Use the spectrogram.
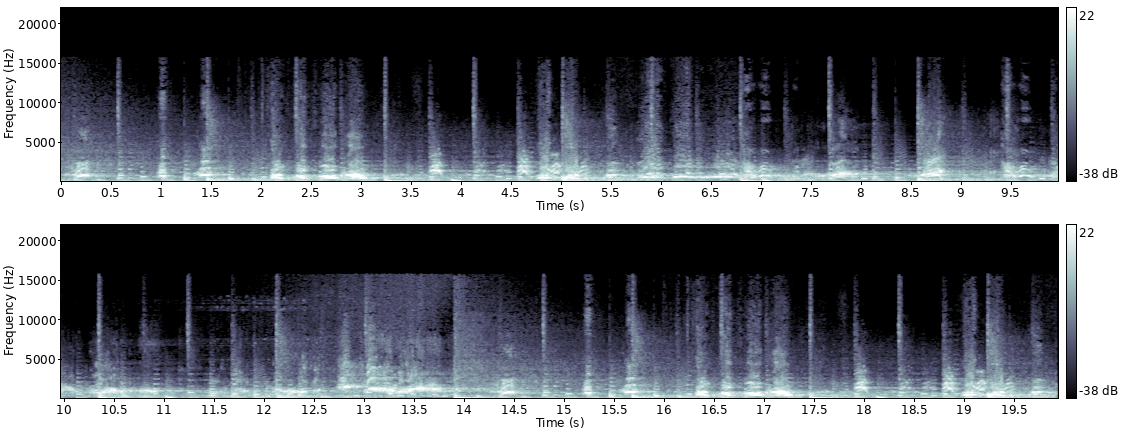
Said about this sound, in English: Five elderly chihuahuas. Wearing dresses. Freaking the fuck out.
